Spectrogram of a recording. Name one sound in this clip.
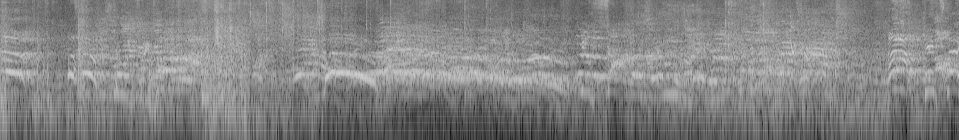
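Bodies slam heavily onto a wrestling mat.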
